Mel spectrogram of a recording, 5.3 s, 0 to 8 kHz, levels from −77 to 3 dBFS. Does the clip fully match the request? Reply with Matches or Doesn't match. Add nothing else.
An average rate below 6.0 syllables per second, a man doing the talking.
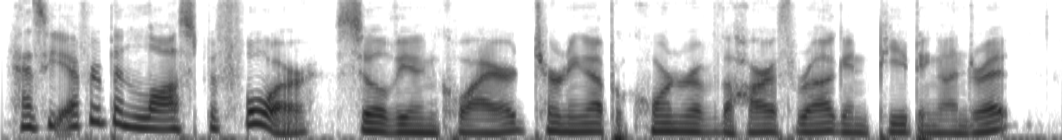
Doesn't match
